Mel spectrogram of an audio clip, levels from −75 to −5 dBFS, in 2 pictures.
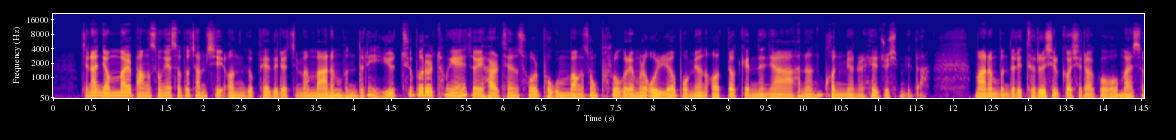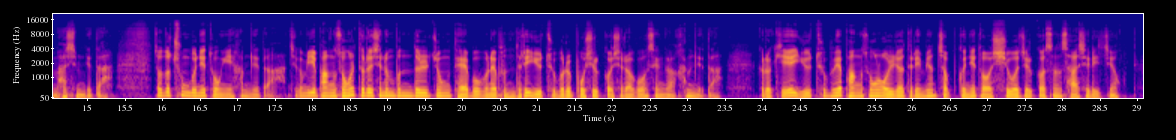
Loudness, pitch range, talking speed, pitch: -17 LUFS, 110-135 Hz, 320 characters per minute, 120 Hz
